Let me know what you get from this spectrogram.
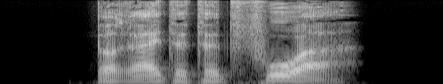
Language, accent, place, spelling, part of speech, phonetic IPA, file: German, Germany, Berlin, bereitetet vor, verb, [bəˌʁaɪ̯tətət ˈfoːɐ̯], De-bereitetet vor.ogg
- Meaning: inflection of vorbereiten: 1. second-person plural preterite 2. second-person plural subjunctive II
